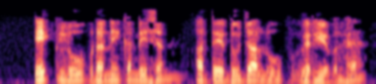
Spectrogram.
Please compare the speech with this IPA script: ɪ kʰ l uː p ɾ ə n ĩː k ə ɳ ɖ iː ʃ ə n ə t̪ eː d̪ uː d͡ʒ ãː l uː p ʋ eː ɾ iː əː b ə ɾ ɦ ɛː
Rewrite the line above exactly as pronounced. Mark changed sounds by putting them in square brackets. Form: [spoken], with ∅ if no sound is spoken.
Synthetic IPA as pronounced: ɪ [k] l uː p ɾ ə n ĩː k ə ɳ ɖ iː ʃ ə n ə t̪ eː d̪ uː d͡ʒ [aː] l uː p ʋ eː ɾ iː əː b ə [l] ɦ ɛː

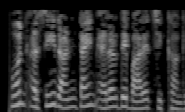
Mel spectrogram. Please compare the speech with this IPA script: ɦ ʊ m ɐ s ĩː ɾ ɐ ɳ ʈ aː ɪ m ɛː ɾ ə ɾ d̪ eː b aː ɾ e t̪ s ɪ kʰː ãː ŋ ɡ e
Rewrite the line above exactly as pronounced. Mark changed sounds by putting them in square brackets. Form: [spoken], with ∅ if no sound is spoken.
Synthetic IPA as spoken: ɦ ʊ [n] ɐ s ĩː ɾ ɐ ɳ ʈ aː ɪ m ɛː ɾ ə ɾ d̪ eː b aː ɾ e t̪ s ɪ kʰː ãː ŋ ɡ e

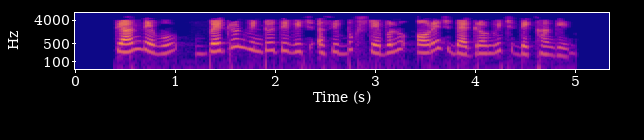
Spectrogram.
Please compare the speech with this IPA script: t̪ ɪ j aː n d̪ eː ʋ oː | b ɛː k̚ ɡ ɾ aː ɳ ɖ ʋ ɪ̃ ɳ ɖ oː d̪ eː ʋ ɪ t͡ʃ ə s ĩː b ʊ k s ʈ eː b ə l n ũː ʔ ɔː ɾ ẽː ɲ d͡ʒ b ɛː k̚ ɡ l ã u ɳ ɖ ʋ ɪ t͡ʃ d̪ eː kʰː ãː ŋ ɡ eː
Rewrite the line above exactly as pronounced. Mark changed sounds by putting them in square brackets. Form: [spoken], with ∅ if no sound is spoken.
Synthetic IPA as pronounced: t̪ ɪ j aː n d̪ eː ʋ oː | b ɛː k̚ ɡ ɾ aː ɳ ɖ ʋ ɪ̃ ɳ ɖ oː d̪ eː ʋ ɪ t͡ʃ ə s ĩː b ʊ k s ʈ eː b ə l n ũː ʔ ɔː ɾ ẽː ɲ d͡ʒ b ɛː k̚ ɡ [ɾ] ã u ɳ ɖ ʋ ɪ t͡ʃ d̪ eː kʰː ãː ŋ ɡ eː

